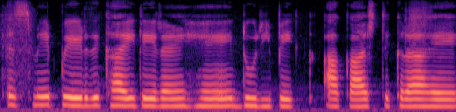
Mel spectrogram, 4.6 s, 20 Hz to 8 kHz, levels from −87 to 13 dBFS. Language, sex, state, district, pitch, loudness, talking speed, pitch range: Hindi, female, Madhya Pradesh, Bhopal, 195 Hz, -14 LUFS, 155 wpm, 190-205 Hz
